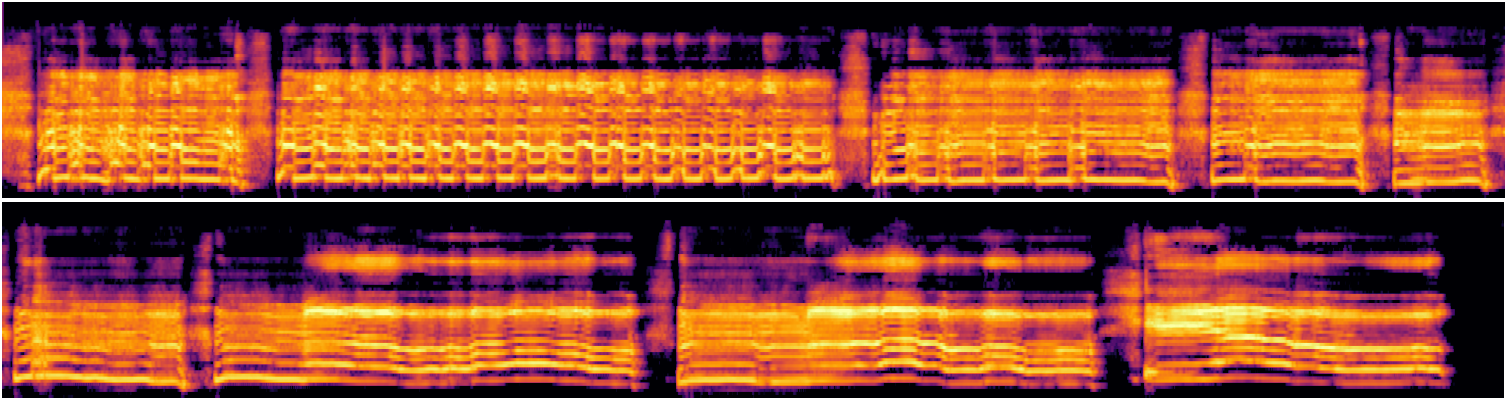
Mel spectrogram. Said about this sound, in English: And what I'll do is to work all the vowels too at the same time, is I'll hum in my throat, and I'll just do it like this.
